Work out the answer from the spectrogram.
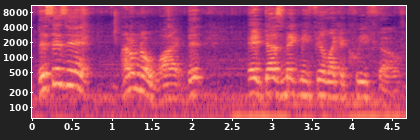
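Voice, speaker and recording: A man's voice: high voice, very animated, a little slow, dark tone, a little hiss or hum. A man with a nasal voice co-hosting a podcast, joking in casual crude banter. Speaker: podcast co-host. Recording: echoey room, mic at a distance.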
